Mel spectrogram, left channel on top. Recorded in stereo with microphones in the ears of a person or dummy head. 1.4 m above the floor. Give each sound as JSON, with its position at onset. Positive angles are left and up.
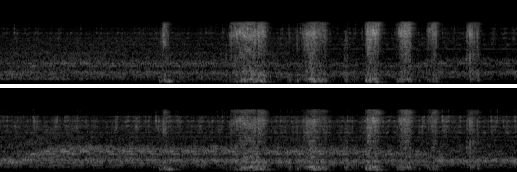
{"t": 1.6, "sound": "tearing paper", "side_deg": 10, "distance_m": 0.8}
